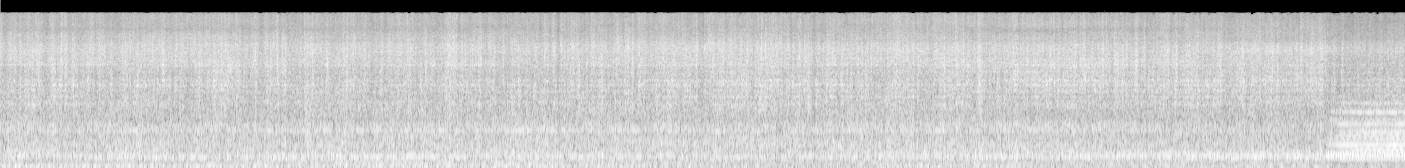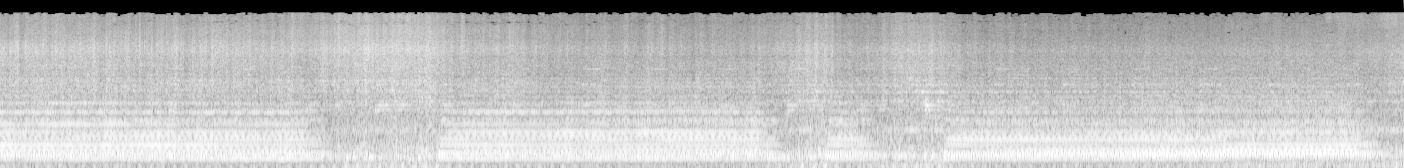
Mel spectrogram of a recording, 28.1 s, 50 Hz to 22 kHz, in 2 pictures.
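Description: Norfolk Southern GE Dash 9-40CW diesel locomotive running past with a steady rumble of engine and wheels on rail. About halfway through, its multi-chime air horn sounds in three long blasts with short breaks between them.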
